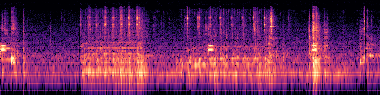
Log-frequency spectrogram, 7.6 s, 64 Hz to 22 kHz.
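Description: A sewing machine stitches two pieces along a 3/8 inch seam allowance in quiet, close bursts of rapid needle clatter separated by brief pauses and small handling clicks.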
